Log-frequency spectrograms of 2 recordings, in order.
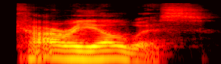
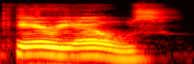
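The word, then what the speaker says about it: Cary Elwes: farm boy is played by How do you pronounce his name? Carrie Elwis. Oh Okay, I was way off. I said Carrie El's.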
